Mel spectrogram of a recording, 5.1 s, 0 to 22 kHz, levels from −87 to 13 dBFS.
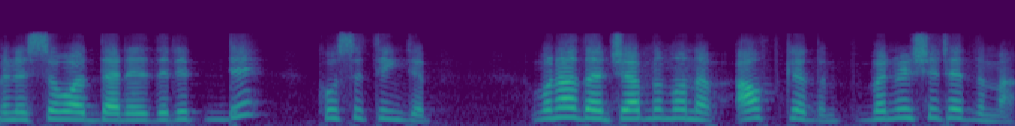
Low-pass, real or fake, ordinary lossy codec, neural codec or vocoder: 7.2 kHz; fake; none; codec, 16 kHz, 0.2 kbps, FocalCodec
